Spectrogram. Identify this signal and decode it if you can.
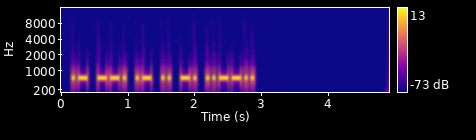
Morse code, heard as a keyed tone, about 25 wpm, 700 Hz. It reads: AGAIN?
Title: Sentences from Top 1000 Words - Review Part 4 - 25wpm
